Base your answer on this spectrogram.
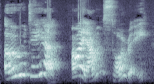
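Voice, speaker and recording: A woman's voice: very high-pitched, big pitch swings, slow, fairly bright tone, voice pushed up, full character voice. A woman voicing scheming storybook townspeople in an exclamatory, emphatic manner. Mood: mock apologetic. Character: scheming townspeople, feigning apology, storybook characters. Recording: roomy echo, distant microphone.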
